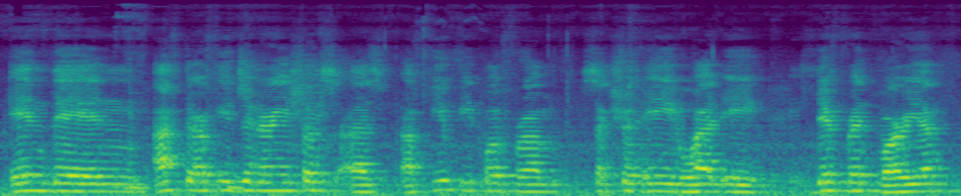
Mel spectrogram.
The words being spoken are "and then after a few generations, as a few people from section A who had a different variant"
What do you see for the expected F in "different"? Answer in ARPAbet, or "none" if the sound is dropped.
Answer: F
